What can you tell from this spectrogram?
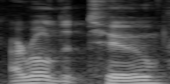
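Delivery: ordinary delivery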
